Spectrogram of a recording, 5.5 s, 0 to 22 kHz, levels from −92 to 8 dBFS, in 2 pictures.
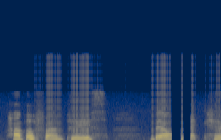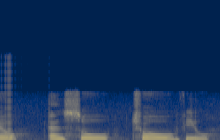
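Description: From 0.42 to 3.39 s the speech carries a steady 91.9 Hz buzz and runs at 0.919 speed while keeping its timbre. This is a block size mismatch (padded): each short block is topped up with zeros, so gaps repeat at the block rate.

From 2.13 to 2.39 s a digital broadcast dropout mutes the audio in scattered holes totalling 216 ms, the longest 120 ms, with 8 ms fades. That fits roughly nine failed frames. Unlike concealed packet loss, nothing fills the gaps; the sound is simply gone.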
